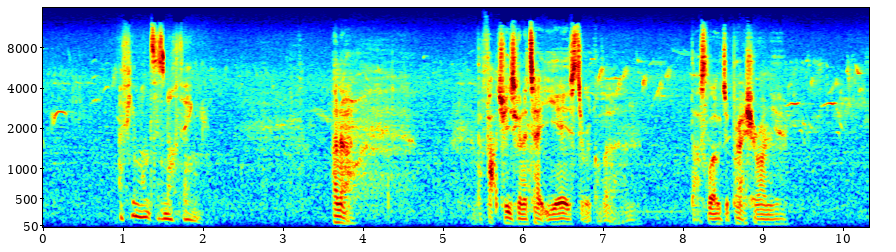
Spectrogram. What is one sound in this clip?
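A young woman talks close by, calmly and earnestly.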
